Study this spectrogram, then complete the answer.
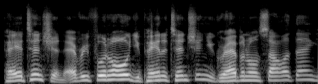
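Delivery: high, loud call up into the tree; calling up to son. Retold or imitated. Dad calling up to his son climbing a tree, high and loud. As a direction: project up to a boy high in the branches.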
